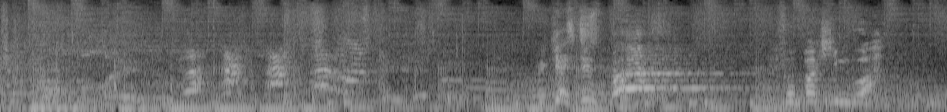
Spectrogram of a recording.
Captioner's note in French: rires au loin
